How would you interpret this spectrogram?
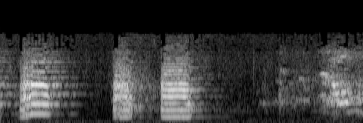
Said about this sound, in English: Did you honk for me, Mr. Diddy's, or are you keeping a duck in your desk?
